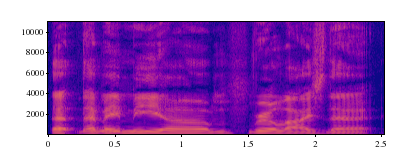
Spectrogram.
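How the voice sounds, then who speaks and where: A man's voice: mid-range voice, slow pace, clear, resonant tone. An American man in his thirties talking casually as an interview guest, rambling with lots of "like" and self-corrections. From United States, born in New York and raised in Virginia. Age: 30s. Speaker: interview guest, graphic designer and business owner.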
